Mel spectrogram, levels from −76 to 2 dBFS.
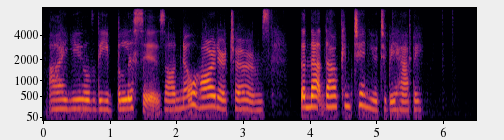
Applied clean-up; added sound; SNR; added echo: neural mask model RNNoise.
